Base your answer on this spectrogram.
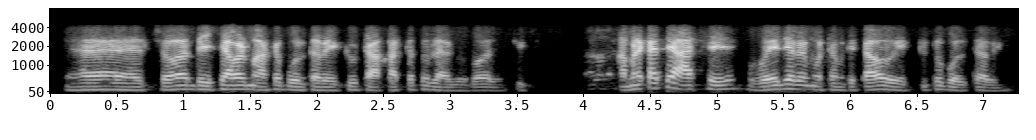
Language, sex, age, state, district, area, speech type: Bengali, male, 18-30, West Bengal, Howrah, urban, conversation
